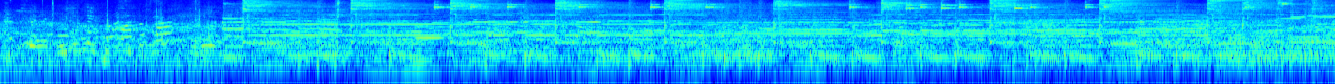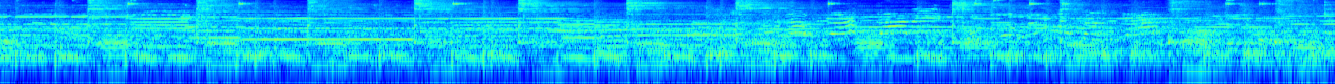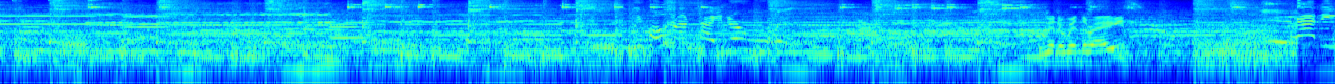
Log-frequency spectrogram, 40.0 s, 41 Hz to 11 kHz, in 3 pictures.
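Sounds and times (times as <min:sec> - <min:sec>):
fairground band organ playing: 0:01.4 - 0:40.0.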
